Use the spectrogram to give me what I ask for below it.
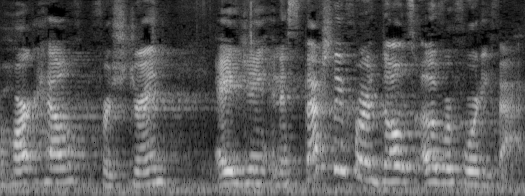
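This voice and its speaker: A woman speaks at a fairly quick pace with fairly even intonation. Room echo is audible, and background noise is noticeable. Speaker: wellness presenter, business founder. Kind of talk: health talk to a live audience. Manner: loud; casual, chatty.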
